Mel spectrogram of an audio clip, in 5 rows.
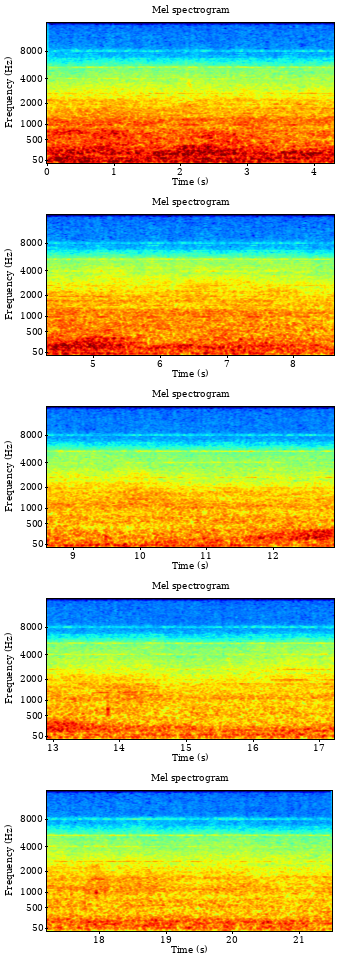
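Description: Jet engines of a departing Boeing 757-300: a broad, steady rumble with slow swells that fades gradually as the aircraft climbs away.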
